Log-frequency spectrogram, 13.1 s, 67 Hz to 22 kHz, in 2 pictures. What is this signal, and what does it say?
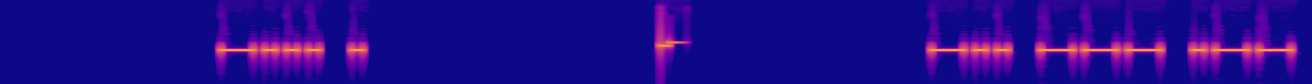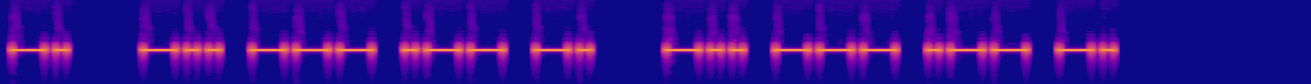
Morse code, heard as a keyed tone, about 22 wpm, 700 Hz. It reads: BE DOWN DOWN DOWN
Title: Top 100 Words Repeated 22wpm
